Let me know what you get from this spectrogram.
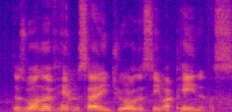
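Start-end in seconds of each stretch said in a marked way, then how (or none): none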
